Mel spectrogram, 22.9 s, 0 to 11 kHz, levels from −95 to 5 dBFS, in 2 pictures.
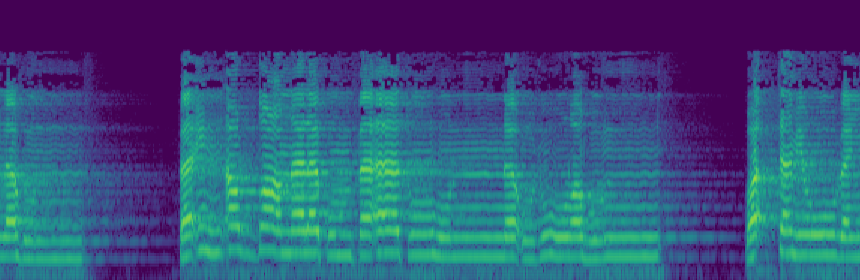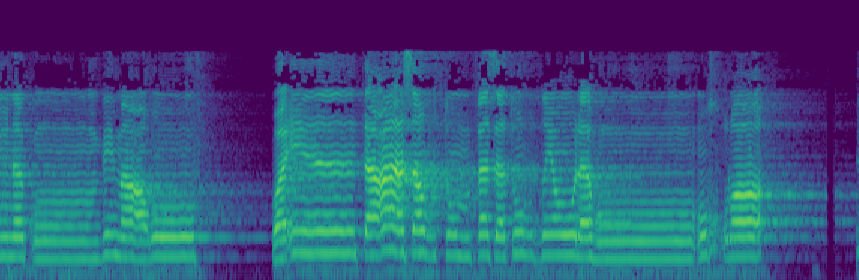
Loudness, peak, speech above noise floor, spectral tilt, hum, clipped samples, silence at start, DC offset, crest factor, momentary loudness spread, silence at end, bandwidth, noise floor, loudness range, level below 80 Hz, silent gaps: -22 LUFS; -4 dBFS; 48 dB; -5 dB/octave; none; under 0.1%; 0 s; under 0.1%; 18 dB; 16 LU; 0.55 s; 6.6 kHz; -70 dBFS; 7 LU; -58 dBFS; none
